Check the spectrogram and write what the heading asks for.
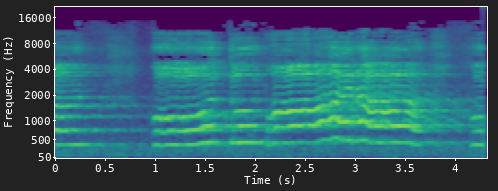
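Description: A woman singing a Hindi film song into a handheld microphone. A held note fades away, and after a short breath a new phrase climbs to an ornamented high point about three seconds in, then falls again.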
